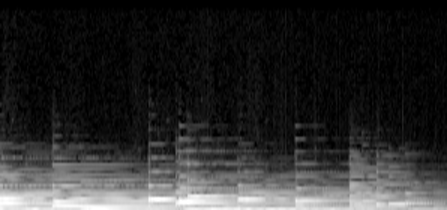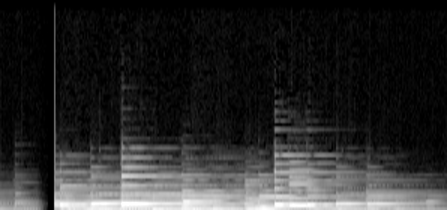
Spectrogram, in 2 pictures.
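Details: Soft piano or keyboard music plays, with sustained chords and no animal voice.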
